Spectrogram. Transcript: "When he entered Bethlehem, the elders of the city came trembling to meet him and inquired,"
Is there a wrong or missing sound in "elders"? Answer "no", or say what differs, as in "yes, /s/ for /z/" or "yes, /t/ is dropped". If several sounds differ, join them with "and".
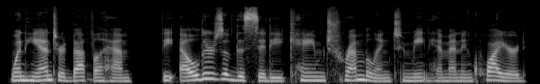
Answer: no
